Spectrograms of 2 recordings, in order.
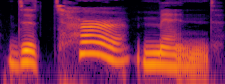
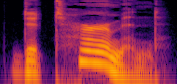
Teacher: The stress moves to the 2nd syllable.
